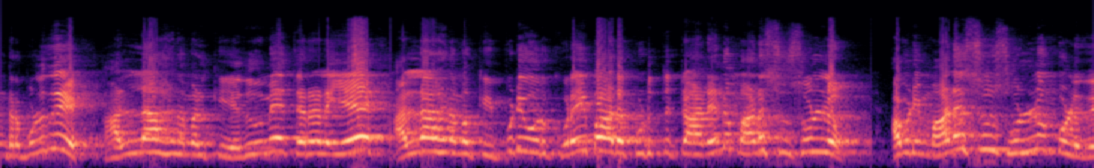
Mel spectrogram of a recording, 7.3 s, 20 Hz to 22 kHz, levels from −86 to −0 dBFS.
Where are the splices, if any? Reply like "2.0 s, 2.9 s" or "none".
2.6 s, 5.8 s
